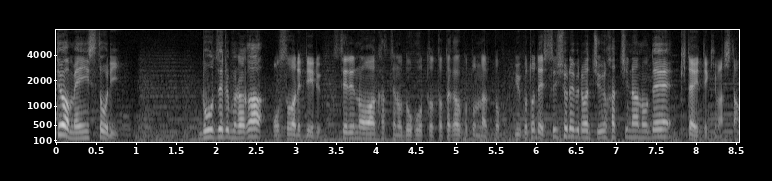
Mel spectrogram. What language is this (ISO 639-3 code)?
jpn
